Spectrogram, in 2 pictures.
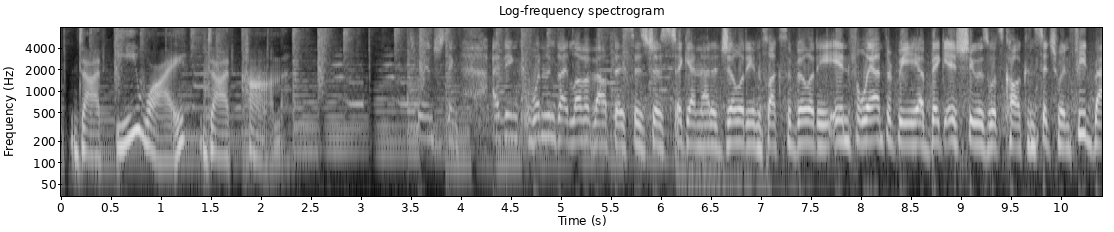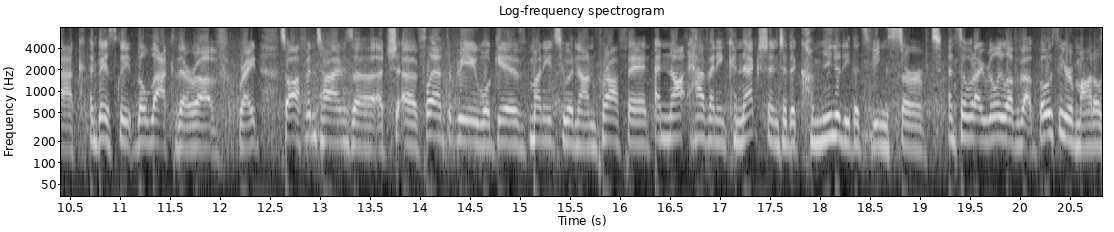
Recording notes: Live from Consensus in Austin, Texas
